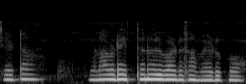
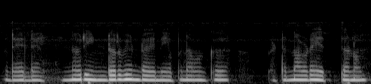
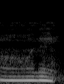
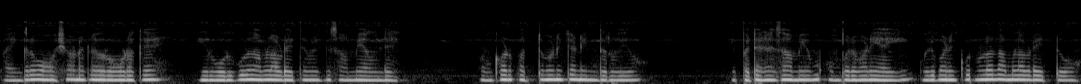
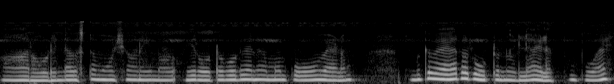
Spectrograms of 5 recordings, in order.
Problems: low volume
